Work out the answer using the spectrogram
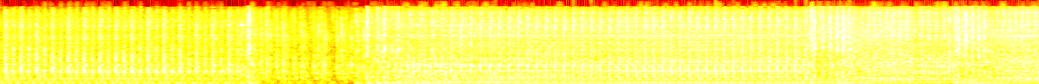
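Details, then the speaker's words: Murray riding mower engine, ran low on oil and connecting rod came loose on crank; retightened but knock remains: catches and settles into fast, heavy hammering knock about three or four a second over idle; rod knock. "so there you go thinking about replacing the engine it's got that knock"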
